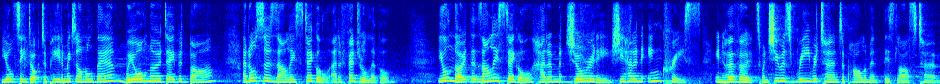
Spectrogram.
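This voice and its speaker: Speaking at a moderate pace, a woman with an Australian accent uses a fairly high pitch with ordinary pitch variation. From Australia, Sydney Northern Beaches. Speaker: election candidate. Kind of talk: campaign speech.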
